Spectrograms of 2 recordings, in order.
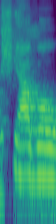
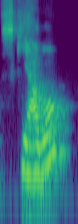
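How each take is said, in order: First: The name begins with an 'sh' sound. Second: The name begins with a hard 'sk' sound. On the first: "whatever you want to pronounce it" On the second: "it's really pronounced Schiavo"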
